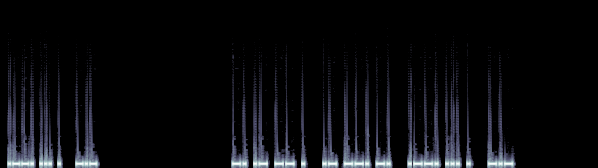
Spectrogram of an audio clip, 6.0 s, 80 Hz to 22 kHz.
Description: Morse code, heard as a keyed tone, about 68 wpm, spaced as for 57 wpm, 700 Hz. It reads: PSE K NAME AGN PSE K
